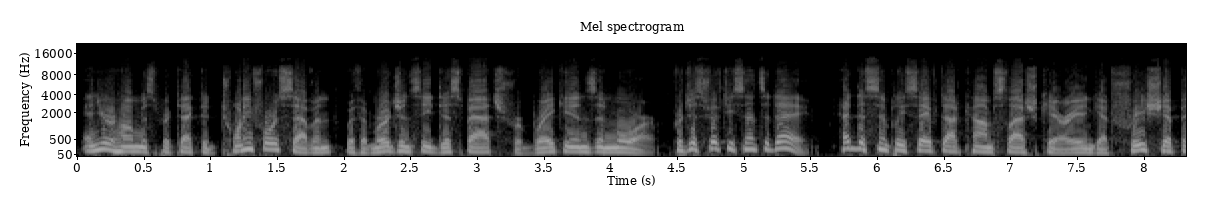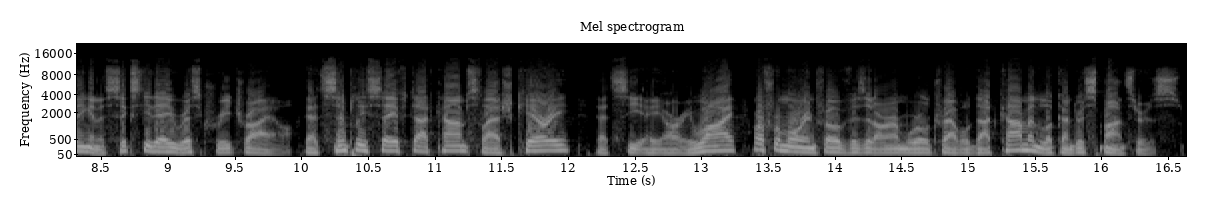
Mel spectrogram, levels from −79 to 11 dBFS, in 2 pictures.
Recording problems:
distortion; slight; 9% of the sound clipped

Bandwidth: 14 kHz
